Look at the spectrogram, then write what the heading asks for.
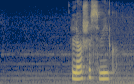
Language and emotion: Russian, neutral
